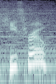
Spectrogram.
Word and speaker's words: Heathrow: Did I say that right? Heathrow? – Yeah. Yeah.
